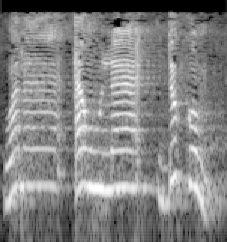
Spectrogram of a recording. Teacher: عند الوصل مد أربع حركات علشان الهمزة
